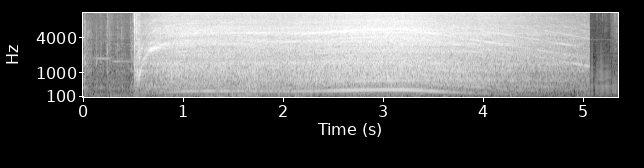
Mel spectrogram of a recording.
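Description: Electric hand mixer beating flour into butter, cream cheese and sugar for a stiff cookie dough. The motor switches on suddenly about half a second in, its whine rising slightly, then sinking in pitch over the last couple of seconds before it cuts off shortly before the end.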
